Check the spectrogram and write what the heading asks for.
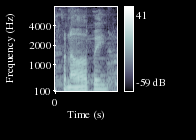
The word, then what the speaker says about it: Penelope: Is that short for Penelope? Officially, yes, but I never can be bothered with all four syllables of it.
